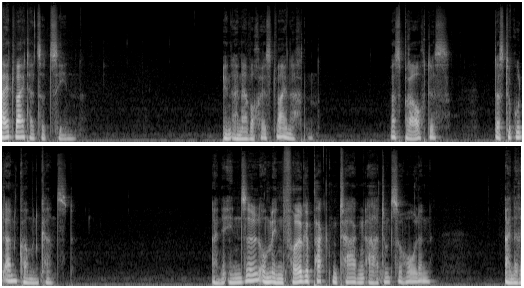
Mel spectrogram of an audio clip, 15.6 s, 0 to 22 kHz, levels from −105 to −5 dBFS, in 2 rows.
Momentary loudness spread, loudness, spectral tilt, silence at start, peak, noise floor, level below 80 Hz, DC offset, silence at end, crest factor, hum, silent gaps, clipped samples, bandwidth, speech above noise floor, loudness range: 14 LU; -36 LUFS; -7 dB/octave; 0 s; -16 dBFS; -69 dBFS; -62 dBFS; under 0.1%; 0 s; 22 dB; none; none; under 0.1%; 17.5 kHz; 35 dB; 9 LU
